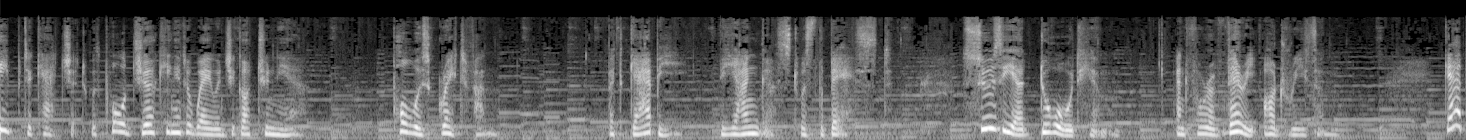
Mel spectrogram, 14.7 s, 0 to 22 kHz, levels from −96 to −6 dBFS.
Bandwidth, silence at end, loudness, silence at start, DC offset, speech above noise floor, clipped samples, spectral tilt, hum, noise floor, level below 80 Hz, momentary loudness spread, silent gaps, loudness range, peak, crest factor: 13 kHz; 0 s; -18 LUFS; 0 s; under 0.1%; 20 dB; under 0.1%; -5 dB/octave; none; -38 dBFS; -46 dBFS; 23 LU; none; 5 LU; -2 dBFS; 18 dB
